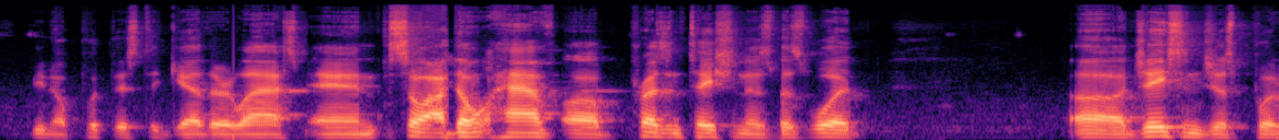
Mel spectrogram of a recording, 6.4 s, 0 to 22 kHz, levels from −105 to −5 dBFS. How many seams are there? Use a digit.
4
